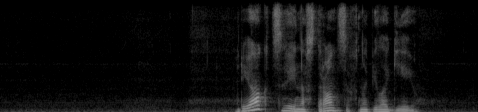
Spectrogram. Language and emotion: Russian, neutral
